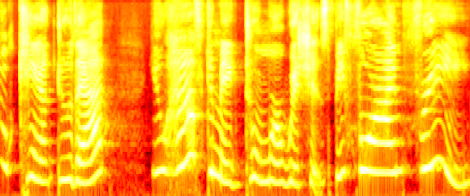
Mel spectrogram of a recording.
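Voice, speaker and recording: A put-on, squeaky, female-sounding character voice with extremely high pitch moves at a fairly slow pace. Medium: read story.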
